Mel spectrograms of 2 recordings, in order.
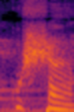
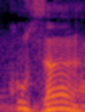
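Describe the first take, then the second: First: The middle consonant is an 'sh' sound. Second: The middle consonant is an 's' sound. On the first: The speaker calls it right. "a pronúncia mais certa é Cuxã mesmo" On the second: The speaker calls it wrong. "A sua Bíblia pode ter Cusã aí"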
